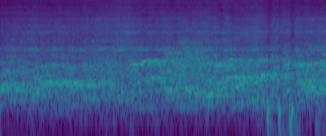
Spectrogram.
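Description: Tracked rescue robot's drive motors and crawler tracks running steadily as it moves over boards.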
